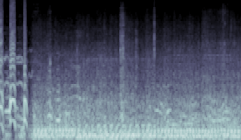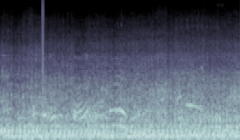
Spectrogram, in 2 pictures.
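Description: Motorcycle engine idling steadily close to the microphone, a low even rumble, with faint voices of other people in the background.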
